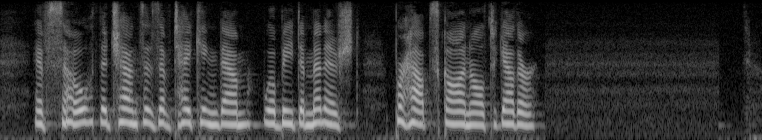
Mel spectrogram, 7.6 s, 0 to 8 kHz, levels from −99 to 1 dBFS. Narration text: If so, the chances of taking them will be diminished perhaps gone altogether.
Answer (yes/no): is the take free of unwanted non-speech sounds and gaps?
yes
